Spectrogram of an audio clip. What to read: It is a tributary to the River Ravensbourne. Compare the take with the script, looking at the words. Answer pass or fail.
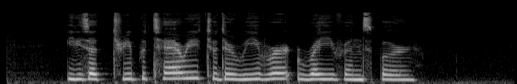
pass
